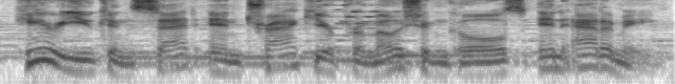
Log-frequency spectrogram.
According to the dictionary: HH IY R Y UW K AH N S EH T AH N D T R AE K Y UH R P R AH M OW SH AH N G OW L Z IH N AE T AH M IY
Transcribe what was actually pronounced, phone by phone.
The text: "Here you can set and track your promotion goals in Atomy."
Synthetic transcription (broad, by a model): HH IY R Y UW K AH N S EH T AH N T R AE K Y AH R P R AH M OW SH AH N G OW L Z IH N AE T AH M IY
